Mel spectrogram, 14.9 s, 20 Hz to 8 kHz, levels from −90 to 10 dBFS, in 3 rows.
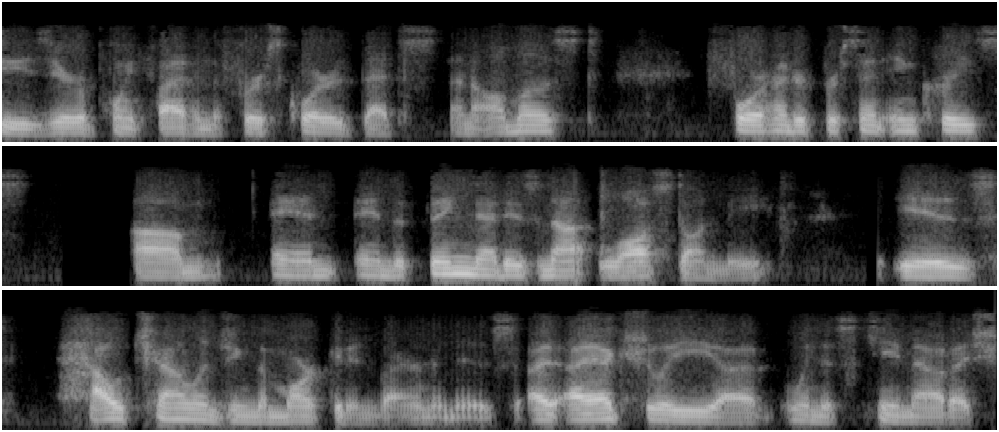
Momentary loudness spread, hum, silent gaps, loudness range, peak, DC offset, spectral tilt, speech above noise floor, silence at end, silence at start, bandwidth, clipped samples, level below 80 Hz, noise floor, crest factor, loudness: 12 LU; none; 5.31-5.59 s; 3 LU; -2 dBFS; under 0.1%; -12 dB/octave; 36 dB; 0 s; 0 s; 5.2 kHz; under 0.1%; -58 dBFS; -57 dBFS; 18 dB; -21 LUFS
